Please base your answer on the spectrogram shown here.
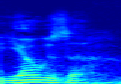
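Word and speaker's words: gyoza: The goiza was on point. – The yoza. – Yoza? – Yeah. – Who? – Yoza. – Yoza? – Yeah, that's how you pronounce it.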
